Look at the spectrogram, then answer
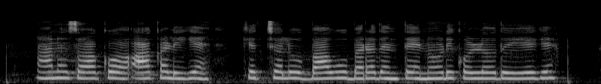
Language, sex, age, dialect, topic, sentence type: Kannada, female, 18-24, Central, agriculture, question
